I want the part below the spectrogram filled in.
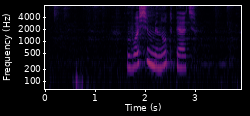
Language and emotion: Russian, neutral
